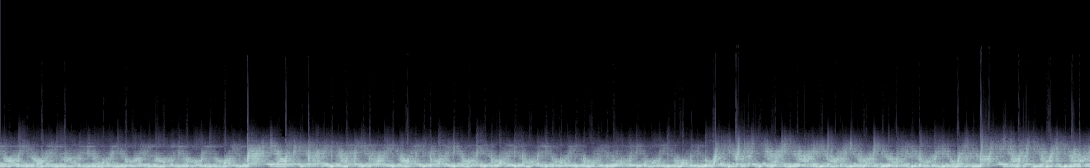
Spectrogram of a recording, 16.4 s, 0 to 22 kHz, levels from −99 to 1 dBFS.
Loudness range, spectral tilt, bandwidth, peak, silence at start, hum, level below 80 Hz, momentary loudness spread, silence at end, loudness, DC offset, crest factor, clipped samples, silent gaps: 1 LU; -9.5 dB/octave; 4.4 kHz; -4 dBFS; 0 s; none; -52 dBFS; 2 LU; 0 s; -20 LUFS; under 0.1%; 16 dB; under 0.1%; none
